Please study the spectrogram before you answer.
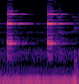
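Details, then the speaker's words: Two sharp, evenly spaced electronic beeps from an AED's CPR metronome, pacing chest compressions after a shock, in a demonstration of defibrillator use by an ambulance service trainer. "can hear the CPR gets quicker as the person gets more confident with it and it will continue to do this now for two minutes"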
